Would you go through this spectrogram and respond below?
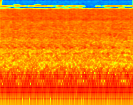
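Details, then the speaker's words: Cummins diesel, cold start on a cold day with a little smoke: steady deep idle with an even low rumble and no knocks or misses, sounding clean and burning right; normal diesel cold-start idle. "well I mean it sounds clean sounds like it's burning right"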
